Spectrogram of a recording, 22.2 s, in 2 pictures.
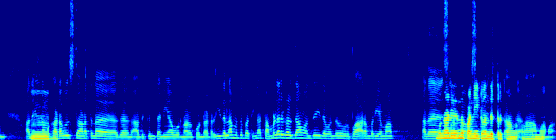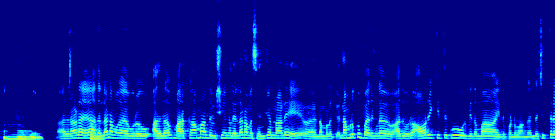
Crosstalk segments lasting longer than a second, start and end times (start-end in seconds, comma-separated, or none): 8.8-10.9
